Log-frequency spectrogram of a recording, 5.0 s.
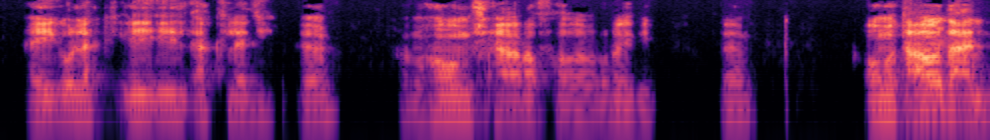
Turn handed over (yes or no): no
